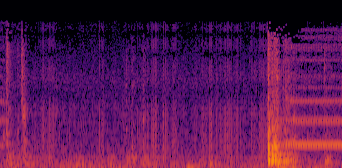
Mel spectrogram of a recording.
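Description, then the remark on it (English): A cell phone call being placed: soft dialing clicks over low background noise, then a sudden loud, steady ringing tone takes over for the last second, clear. “Call him on the cell.”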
